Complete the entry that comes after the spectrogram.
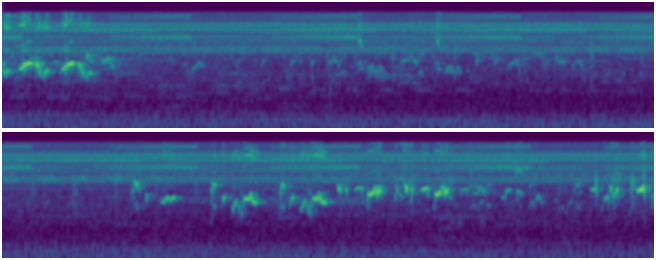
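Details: Sooty-headed bulbul singing loudly as a fighting bird, one against four opponents: clusters of sharp, high chirping and warbled phrases at the start, then a longer run of repeated chirps after a quiet gap, over steady low rumble.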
